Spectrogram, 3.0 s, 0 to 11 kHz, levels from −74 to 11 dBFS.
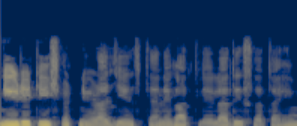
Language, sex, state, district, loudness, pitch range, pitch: Marathi, female, Maharashtra, Mumbai Suburban, -21 LUFS, 195-205 Hz, 200 Hz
